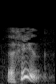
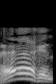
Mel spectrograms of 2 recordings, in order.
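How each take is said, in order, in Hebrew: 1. ההטעמה על ההברה האחרונה. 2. ההטעמה על ההברה שלפני האחרונה. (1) "אתה אומר לה מלרע" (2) "אם זה מלעל, הייתי אומר"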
